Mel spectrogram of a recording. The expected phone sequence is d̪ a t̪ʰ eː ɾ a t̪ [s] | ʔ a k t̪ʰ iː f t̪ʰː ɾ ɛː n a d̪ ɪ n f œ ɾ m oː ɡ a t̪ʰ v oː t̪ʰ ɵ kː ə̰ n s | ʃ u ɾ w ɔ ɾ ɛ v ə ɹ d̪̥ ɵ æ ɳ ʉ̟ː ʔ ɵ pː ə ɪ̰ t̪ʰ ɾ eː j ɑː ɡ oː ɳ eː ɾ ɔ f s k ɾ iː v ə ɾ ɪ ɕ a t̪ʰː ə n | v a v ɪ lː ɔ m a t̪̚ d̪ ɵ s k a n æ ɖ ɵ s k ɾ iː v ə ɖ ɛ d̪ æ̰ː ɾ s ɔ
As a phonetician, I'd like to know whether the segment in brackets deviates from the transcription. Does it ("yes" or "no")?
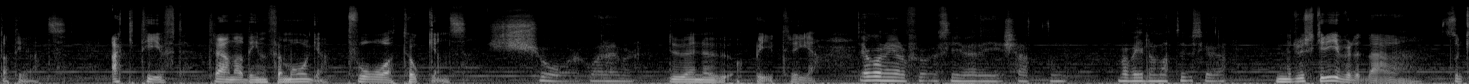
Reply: no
